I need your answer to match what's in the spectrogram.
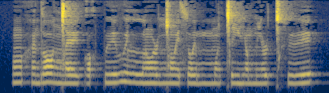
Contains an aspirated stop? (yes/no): yes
